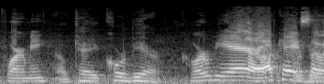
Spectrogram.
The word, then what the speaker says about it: Corbiere: to say your last name for me okay corvier corvier okay so it's French yes I'm German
